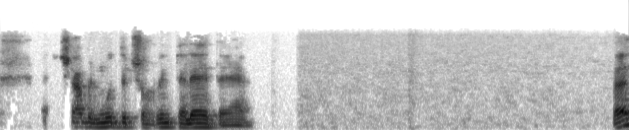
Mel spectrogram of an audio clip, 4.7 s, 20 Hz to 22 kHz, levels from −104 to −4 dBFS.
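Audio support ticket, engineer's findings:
Noise suppressor catching up, 2.22 to 2.5 s: background noise jumps about 13 dB near 2 s and passes under-reduced, then sinks about 10 dB over 280 ms. Spectrogram shows a brightened noise floor fading back; waveform shows a raised floor between speech.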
